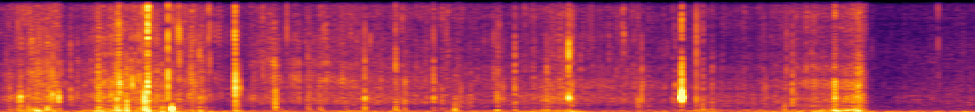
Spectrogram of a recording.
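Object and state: Glitter fabric clutch purse being scratched.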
